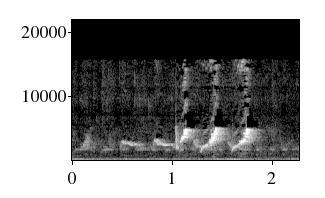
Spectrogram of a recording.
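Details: Bar-winged prinia in the morning, giving soft warbled notes followed by three louder, sharply rising chirps in quick succession.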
